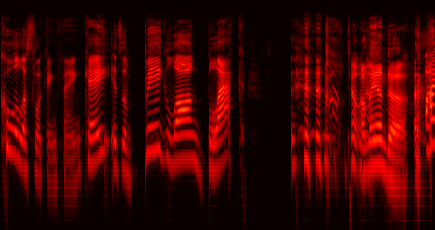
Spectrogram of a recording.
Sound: laughs

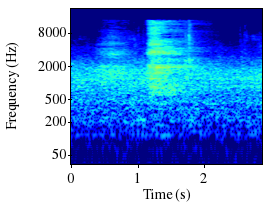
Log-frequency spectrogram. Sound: exhale

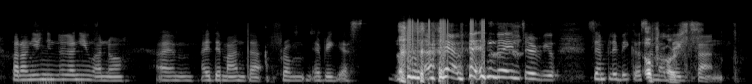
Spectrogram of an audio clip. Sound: laughs

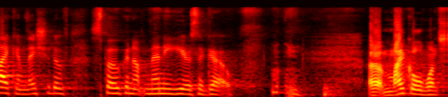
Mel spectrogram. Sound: clears throat

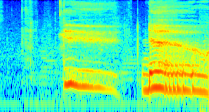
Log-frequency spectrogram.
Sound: gaspp

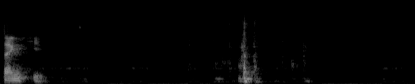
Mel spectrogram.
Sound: keyboard clicking

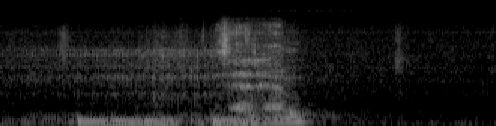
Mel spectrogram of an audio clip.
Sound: snoring

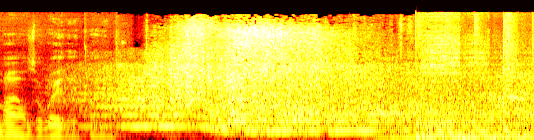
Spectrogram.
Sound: engine roars; upbeat music

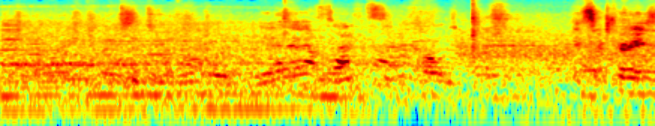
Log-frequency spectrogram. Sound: passing engines whirr, indistinct banter

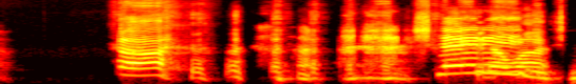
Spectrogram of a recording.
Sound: laughs

